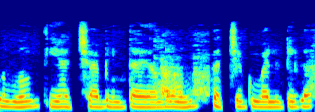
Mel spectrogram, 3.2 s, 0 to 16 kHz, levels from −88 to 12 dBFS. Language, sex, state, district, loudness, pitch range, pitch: Hindi, male, Bihar, Araria, -15 LUFS, 175-190 Hz, 180 Hz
